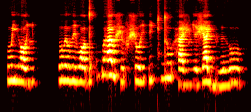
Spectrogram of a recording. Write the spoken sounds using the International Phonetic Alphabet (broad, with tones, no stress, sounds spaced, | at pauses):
u˨ j ɦ ɔ˨ ʎ | β ɘ˨ u̯ ð i˨ β ɔ˨ d | bʱ a˦˨ u̯ ʃ ɨ˨ f ʃ o˨ i̯ ʔ i˦˨ c d u˦˨ h a˨ ʒ ʎ ɘ˨ ʒ a˦˨ j bʱ ɨ˨ ɦ u˦˨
